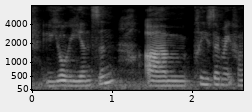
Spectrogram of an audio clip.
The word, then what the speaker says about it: Jensen: um I believe it's not actually pronounced George Jensen it's something more along the lines of yansen um please don't make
